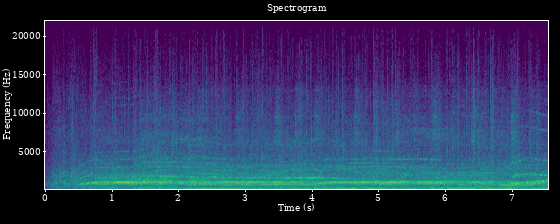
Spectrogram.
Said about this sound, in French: L'ambiance est comme d'habitude survoltée pour accueillir les guests.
